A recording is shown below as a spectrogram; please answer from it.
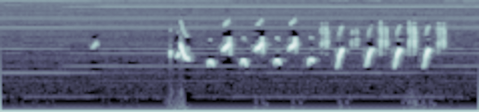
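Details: Nightingale singing a varied phrase of sharp chirps and slurred notes, building into repeated loud, steeply falling whip-like notes given roughly every third of a second.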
